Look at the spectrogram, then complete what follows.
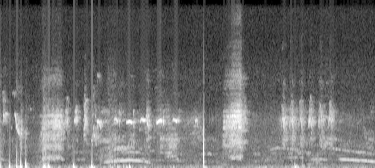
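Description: Birds calling: a run of quick high chirps two to three seconds in, a few longer calls that arch up and down or slide down in pitch, and three short harsh calls, with scattered light knocks.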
